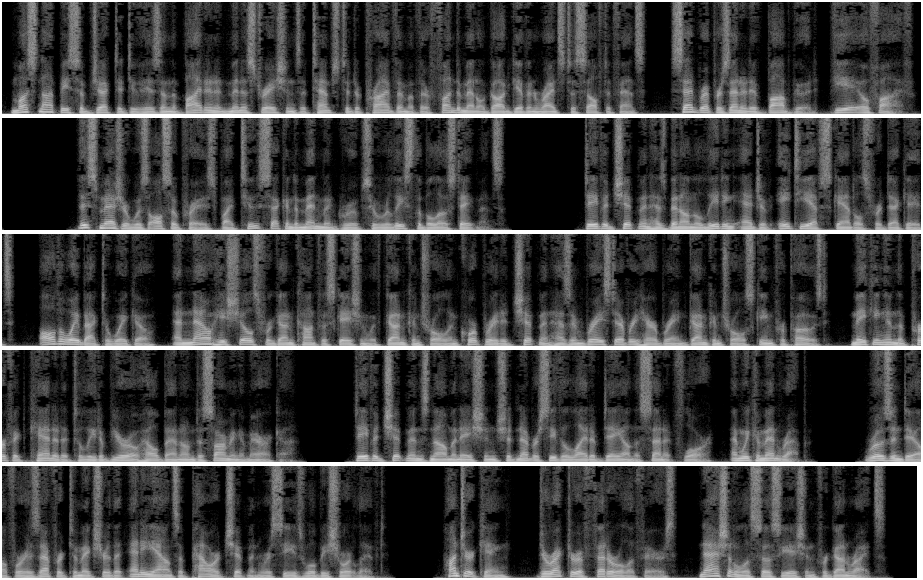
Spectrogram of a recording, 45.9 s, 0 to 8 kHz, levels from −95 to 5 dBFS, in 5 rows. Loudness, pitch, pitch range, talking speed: -25 LUFS, 100 Hz, 90-110 Hz, 180 wpm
